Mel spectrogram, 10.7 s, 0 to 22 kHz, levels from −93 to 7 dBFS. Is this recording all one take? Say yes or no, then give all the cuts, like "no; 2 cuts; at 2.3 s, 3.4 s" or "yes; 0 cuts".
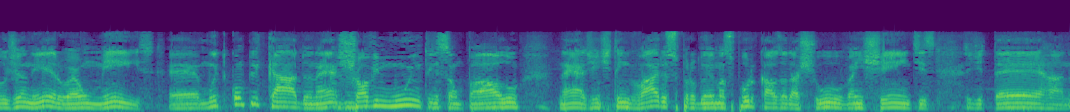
no; 2 cuts; at 1.6 s, 9.7 s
